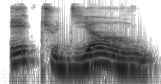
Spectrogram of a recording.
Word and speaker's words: étudiante: Étudiant, étudiante. Aí pronuncia, porque tem a vogal aqui para poder auxiliar. No masculino não pronuncia o T, tá bom?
